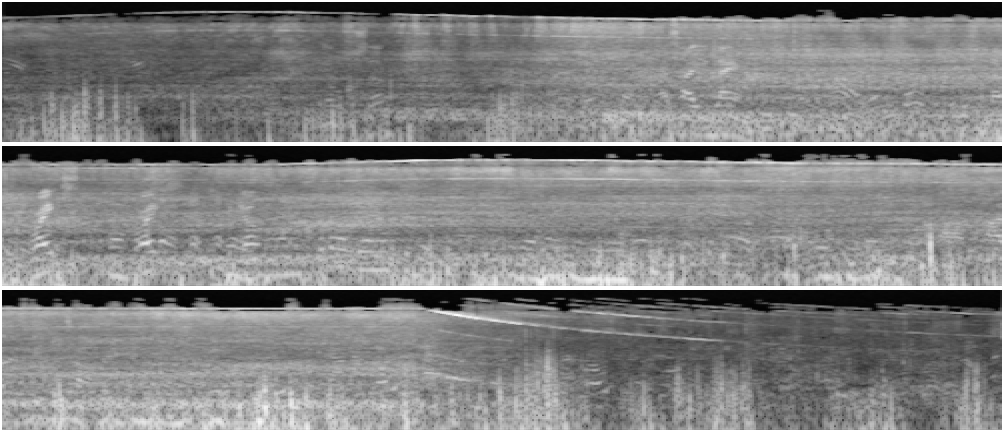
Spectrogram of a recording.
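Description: Small gas-turbine engine of a large radio-controlled jet whining with a rushing exhaust as the model lands and rolls along the runway. Over the last few seconds the whine falls steadily in pitch as the turbine winds down.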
